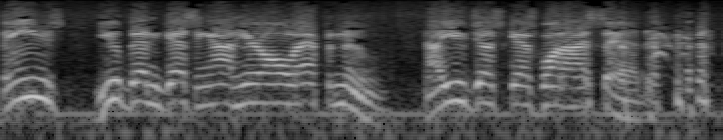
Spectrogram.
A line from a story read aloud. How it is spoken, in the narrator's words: I barks back at him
